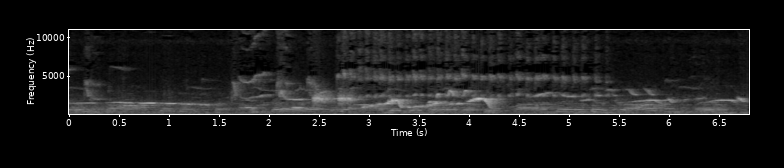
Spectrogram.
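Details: A white-rumped shama sings a varied song with steady whistles, then a burst of steep rising and falling slurs in the middle. A faint sustained high tone runs underneath.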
